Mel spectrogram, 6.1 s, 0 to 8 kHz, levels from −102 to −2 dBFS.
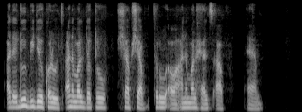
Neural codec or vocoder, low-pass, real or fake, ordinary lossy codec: none; 7.2 kHz; real; none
